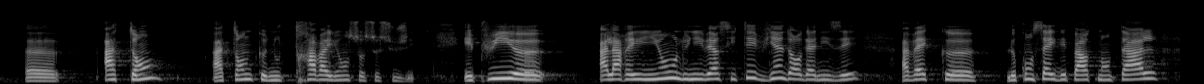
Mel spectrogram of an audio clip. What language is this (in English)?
French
